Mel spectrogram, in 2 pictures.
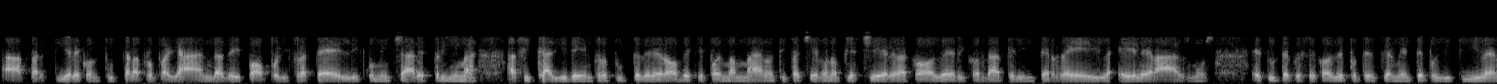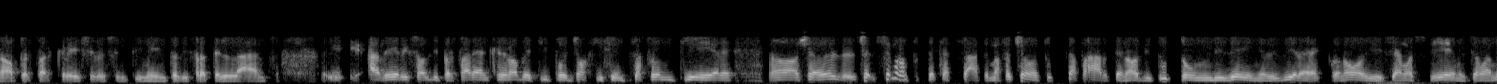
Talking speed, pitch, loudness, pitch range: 160 wpm, 95 Hz, -27 LUFS, 80-115 Hz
